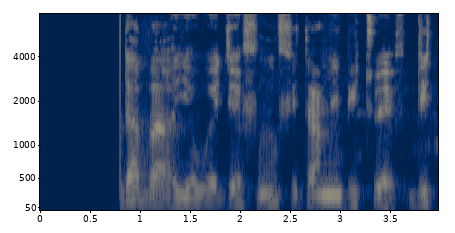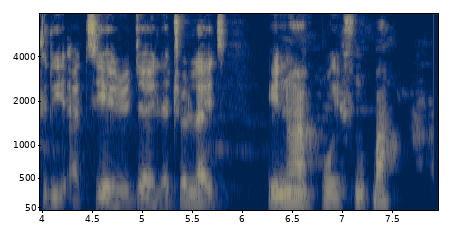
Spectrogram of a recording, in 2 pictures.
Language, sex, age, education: Yoruba, male, 30-45, tertiary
